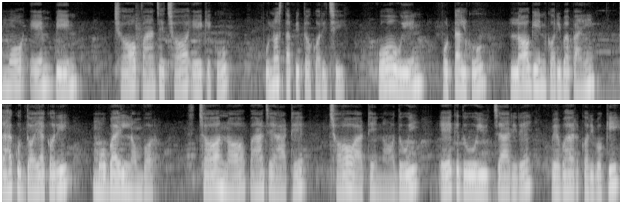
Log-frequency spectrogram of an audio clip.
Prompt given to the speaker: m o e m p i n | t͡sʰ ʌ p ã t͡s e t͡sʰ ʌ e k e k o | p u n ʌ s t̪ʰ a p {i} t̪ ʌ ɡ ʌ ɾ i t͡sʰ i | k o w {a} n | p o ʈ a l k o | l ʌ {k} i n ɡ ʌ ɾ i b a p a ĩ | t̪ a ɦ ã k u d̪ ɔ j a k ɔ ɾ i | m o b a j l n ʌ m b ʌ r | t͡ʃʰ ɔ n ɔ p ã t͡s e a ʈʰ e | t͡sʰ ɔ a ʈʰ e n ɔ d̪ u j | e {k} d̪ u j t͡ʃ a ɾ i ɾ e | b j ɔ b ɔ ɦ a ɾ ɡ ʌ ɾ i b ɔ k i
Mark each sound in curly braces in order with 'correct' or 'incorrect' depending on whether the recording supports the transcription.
correct, incorrect, incorrect, correct

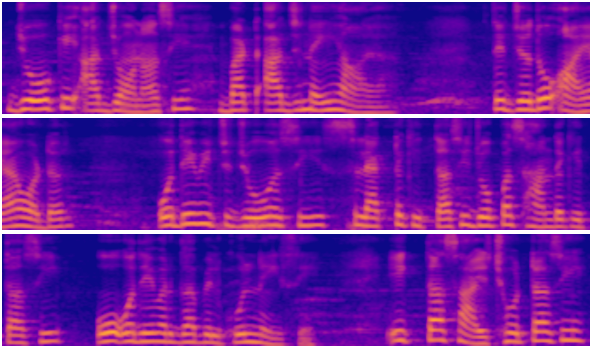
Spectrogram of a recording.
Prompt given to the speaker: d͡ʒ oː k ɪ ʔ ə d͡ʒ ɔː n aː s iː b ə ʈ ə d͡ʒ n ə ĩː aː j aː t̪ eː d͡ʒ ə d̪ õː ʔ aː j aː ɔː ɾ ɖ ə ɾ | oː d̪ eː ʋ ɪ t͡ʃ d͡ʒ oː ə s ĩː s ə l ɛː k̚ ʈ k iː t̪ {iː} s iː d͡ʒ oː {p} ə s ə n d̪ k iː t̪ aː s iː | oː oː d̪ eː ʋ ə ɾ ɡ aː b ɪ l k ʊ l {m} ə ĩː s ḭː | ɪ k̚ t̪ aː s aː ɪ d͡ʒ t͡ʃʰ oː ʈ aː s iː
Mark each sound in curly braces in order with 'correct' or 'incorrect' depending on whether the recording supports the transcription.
incorrect, correct, incorrect

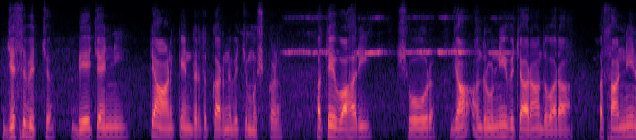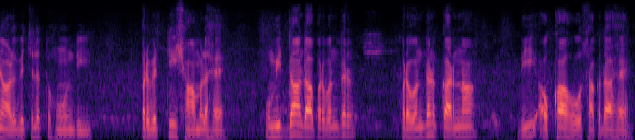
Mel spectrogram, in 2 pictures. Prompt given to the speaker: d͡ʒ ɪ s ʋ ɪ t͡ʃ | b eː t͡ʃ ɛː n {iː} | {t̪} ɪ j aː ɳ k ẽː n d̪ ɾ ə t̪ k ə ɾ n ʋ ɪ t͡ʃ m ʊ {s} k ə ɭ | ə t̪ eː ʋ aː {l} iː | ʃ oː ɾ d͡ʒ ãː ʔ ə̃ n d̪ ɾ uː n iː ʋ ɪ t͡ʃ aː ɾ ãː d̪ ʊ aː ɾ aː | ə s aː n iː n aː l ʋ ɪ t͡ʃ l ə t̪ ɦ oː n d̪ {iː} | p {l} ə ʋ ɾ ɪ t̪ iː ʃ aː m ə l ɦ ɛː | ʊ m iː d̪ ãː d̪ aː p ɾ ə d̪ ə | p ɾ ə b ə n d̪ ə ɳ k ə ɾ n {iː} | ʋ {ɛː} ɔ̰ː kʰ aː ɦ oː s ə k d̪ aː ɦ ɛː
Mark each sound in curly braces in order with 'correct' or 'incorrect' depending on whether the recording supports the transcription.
correct, correct, incorrect, incorrect, correct, incorrect, incorrect, incorrect

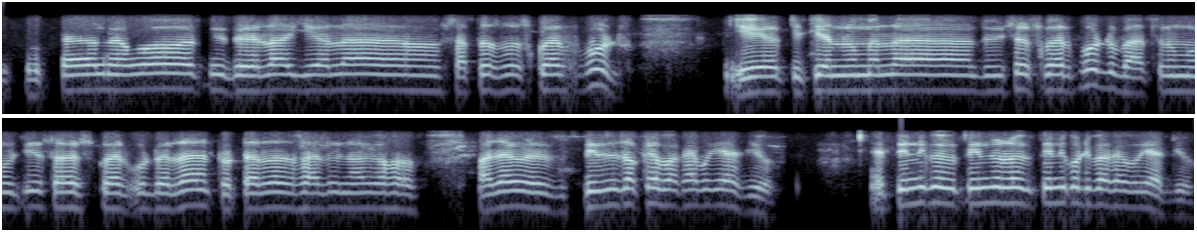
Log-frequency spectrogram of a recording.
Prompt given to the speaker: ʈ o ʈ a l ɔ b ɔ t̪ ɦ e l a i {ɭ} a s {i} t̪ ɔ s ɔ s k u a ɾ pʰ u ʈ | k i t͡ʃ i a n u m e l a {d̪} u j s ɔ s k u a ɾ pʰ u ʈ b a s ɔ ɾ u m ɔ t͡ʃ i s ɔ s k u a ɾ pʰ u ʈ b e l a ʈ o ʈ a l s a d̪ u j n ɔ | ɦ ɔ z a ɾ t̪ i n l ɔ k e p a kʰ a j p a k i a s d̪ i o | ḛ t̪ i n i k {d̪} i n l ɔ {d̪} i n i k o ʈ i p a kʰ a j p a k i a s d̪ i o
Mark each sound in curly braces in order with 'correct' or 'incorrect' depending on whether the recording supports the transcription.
incorrect, incorrect, correct, incorrect, incorrect

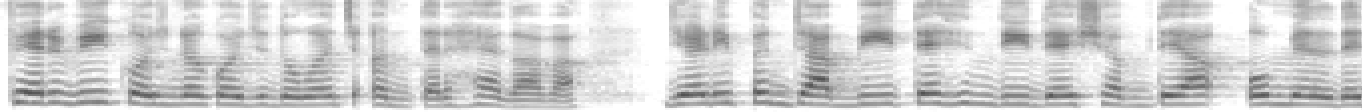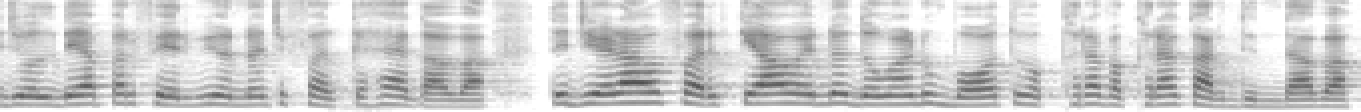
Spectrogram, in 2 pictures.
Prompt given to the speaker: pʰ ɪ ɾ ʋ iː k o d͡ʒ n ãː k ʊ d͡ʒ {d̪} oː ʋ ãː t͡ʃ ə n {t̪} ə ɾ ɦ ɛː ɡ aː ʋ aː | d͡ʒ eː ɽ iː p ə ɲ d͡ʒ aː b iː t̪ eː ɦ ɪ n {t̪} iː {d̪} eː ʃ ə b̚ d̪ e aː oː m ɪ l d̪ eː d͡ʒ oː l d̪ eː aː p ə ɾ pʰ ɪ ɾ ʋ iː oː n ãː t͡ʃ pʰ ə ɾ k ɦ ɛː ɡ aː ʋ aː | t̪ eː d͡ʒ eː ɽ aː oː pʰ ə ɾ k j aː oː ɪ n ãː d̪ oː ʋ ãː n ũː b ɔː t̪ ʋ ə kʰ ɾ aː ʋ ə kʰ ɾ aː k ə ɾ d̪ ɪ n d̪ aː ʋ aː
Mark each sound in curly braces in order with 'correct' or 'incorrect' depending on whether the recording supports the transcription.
correct, correct, incorrect, correct

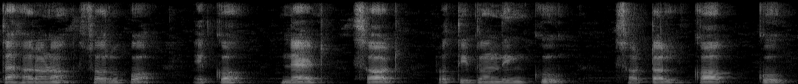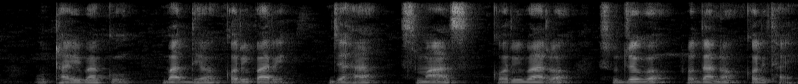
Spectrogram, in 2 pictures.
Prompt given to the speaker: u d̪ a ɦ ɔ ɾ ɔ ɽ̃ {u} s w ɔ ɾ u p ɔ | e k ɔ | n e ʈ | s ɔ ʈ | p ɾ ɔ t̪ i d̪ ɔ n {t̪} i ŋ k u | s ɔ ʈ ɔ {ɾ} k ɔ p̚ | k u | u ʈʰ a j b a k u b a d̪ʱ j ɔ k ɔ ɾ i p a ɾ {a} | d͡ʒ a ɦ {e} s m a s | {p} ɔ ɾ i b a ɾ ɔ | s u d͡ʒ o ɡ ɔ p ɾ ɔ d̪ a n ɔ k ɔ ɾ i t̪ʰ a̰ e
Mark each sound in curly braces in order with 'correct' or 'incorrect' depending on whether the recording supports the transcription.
incorrect, incorrect, incorrect, incorrect, incorrect, incorrect

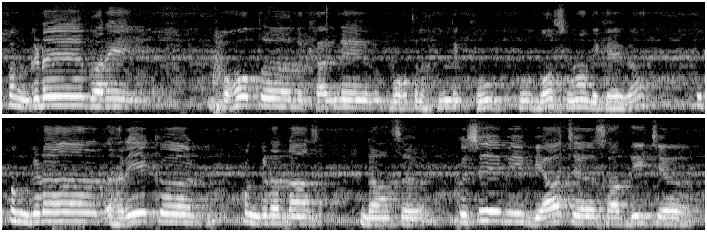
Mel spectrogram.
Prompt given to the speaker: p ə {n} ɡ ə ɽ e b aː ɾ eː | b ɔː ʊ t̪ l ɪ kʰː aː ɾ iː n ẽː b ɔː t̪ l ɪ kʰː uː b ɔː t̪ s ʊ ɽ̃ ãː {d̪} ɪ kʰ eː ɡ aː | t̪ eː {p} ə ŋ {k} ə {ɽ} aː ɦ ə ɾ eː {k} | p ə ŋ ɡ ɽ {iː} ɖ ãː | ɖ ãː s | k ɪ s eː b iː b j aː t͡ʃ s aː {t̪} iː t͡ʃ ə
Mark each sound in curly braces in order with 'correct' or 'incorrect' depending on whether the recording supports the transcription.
incorrect, correct, correct, incorrect, correct, correct, incorrect, incorrect

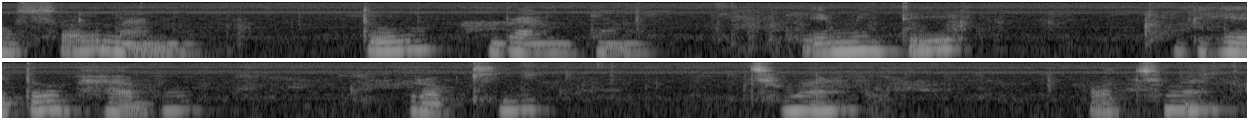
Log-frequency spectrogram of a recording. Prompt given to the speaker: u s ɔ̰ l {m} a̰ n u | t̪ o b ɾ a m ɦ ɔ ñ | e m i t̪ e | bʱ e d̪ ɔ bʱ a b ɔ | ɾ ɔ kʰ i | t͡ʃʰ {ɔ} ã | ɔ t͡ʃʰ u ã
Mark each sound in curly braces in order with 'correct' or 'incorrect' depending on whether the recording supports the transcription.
correct, incorrect

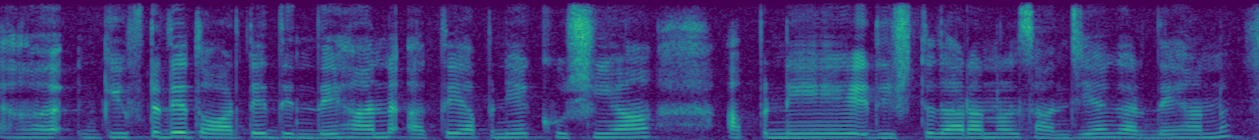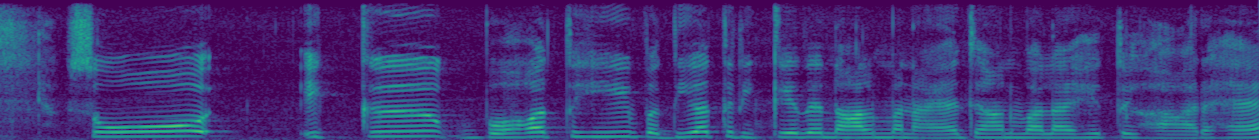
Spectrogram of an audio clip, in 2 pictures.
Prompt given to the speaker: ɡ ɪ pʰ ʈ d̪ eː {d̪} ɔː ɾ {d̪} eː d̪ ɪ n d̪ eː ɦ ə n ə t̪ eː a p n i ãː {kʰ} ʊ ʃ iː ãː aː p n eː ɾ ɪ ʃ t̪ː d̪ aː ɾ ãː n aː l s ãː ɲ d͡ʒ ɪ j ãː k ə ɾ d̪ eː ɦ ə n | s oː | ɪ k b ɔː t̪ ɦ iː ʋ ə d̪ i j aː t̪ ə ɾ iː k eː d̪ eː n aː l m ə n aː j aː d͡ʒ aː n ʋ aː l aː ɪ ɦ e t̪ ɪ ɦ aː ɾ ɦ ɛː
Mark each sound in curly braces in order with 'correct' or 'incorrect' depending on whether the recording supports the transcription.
incorrect, incorrect, correct

